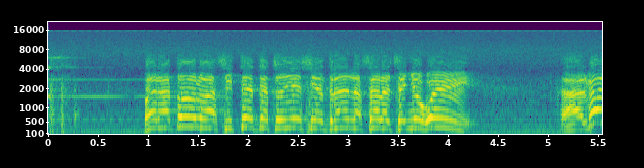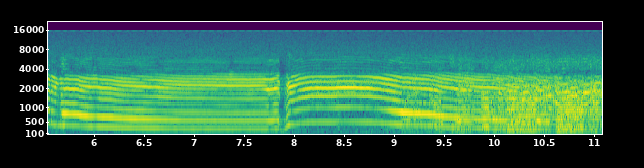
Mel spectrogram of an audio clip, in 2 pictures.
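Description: A man sings loudly and theatrically, close by.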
